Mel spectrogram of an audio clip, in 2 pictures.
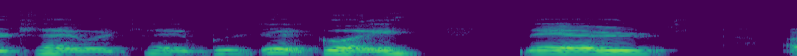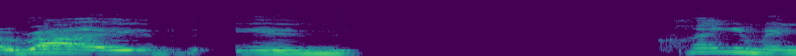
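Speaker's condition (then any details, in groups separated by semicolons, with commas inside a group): Cerebral palsy; noticeably affected speech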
